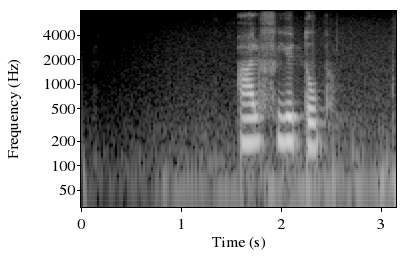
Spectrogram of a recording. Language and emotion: Russian, neutral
